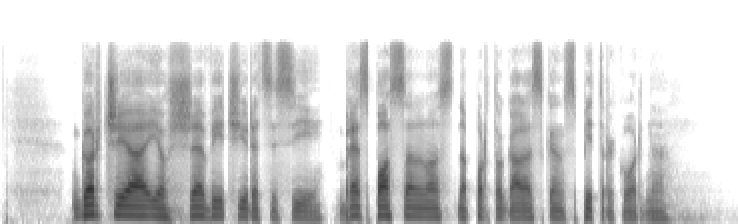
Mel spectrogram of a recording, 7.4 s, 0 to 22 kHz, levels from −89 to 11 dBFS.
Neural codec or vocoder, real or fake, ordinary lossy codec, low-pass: codec, 24 kHz, 0.9 kbps, DualCodec; fake; none; 10.8 kHz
